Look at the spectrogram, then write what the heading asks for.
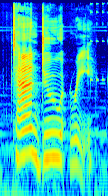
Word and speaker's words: tandoori: Surely you at least recognize the tandoori chicken. You're saying it wrong. Wait, really? Tandoori? Tandoori. The do isn't like door. The do isn't like in door. It's like in doo-doo head.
